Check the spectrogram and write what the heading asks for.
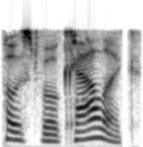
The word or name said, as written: postvocalic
